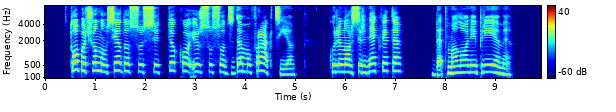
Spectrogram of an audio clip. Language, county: Lithuanian, Vilnius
